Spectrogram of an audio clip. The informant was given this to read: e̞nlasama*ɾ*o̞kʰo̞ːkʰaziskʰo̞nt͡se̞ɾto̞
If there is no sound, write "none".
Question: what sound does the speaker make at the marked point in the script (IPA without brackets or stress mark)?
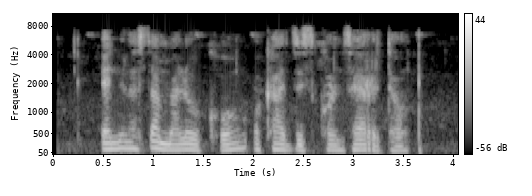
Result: l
